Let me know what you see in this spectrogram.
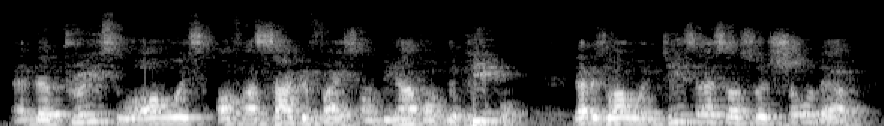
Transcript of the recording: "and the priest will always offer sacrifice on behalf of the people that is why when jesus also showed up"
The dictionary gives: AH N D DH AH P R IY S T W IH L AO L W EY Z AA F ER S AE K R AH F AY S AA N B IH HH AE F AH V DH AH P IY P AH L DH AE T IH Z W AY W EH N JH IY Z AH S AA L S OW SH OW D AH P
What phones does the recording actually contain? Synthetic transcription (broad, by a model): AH N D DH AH P R IY S T W IH L AO L W EY Z AA F ER S AE K R AH F AY S AA N B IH HH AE F AH V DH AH P IY P AH L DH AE T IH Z W AY W EH N JH IY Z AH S AA L S OW SH OW D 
